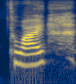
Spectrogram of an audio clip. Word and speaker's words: Kawaii: the pronunciation of this, but Kawaii, Kwai, you know, those types of Oh yeah, videos. like Hawaii. Yeah. Yeah, Kawaii. And so I really actually,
